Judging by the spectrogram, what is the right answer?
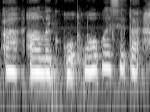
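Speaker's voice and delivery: imitating a soft, falsely casual question; fake nonchalant. Mimicking the woman's probing question, fake nonchalant. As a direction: mimic someone fishing for gossip, softly. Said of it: "trying to be, like, nonchalant".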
